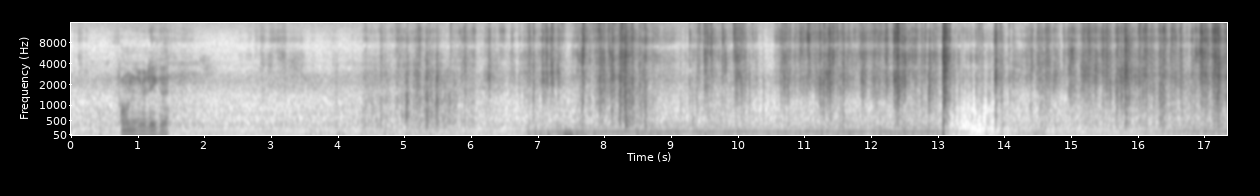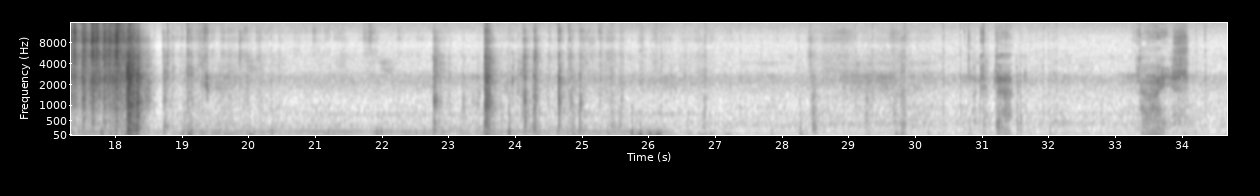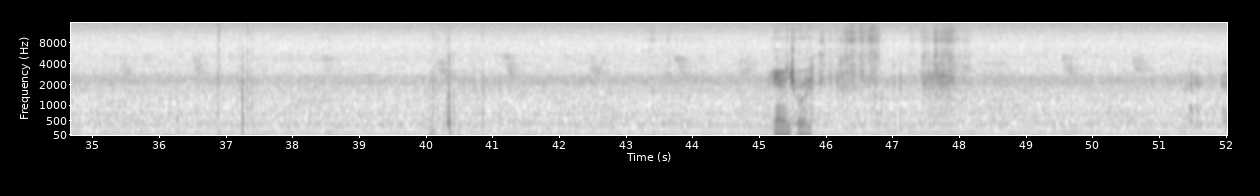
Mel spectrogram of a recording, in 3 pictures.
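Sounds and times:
plastic packaging crinkling and tearing: 4.3 - 20.2.

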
